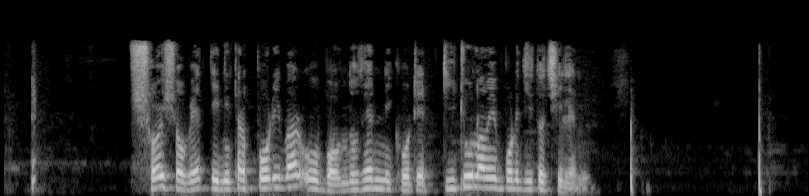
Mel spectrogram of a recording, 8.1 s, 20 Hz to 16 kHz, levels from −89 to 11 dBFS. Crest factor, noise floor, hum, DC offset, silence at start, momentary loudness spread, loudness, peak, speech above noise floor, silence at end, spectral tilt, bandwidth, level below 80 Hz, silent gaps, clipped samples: 16 dB; -77 dBFS; none; under 0.1%; 0.3 s; 18 LU; -15 LUFS; 0 dBFS; 62 dB; 0.5 s; -4.5 dB/octave; 7.6 kHz; -54 dBFS; none; under 0.1%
